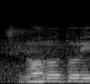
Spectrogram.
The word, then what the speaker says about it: রণতরী: এর উচ্চারণ হচ্ছে না, কিন্তু যখন তুমি বলবে রণতরী, রণতরী যখন বলবে তখন কিন্তু এই রণতরী অ এর উচ্চারণটি ওকারান্ত হয়ে যাবে।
